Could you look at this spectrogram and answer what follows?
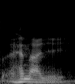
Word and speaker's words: Hennady: So, how American people say it, it's Hennady. Okay. My first name, how they say it in Ukraine is Hennady. Okay. Not H, but H. It's okay. Like different sound.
